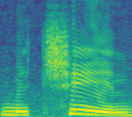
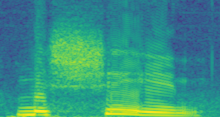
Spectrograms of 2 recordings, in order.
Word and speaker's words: machine: And I told you some people call it machine, but in this part of the world where we are now, it is known as what? Machine. It is pronounced machine.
